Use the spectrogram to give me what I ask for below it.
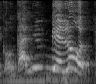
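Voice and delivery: laughing yell. Retold or imitated. In labor, laughing yell at the husband about her clothes. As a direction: snap back at him, half laughing.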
